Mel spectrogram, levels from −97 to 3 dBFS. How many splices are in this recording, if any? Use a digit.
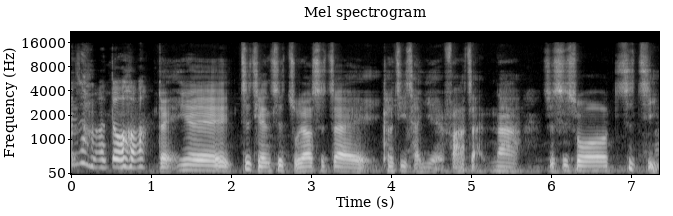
0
